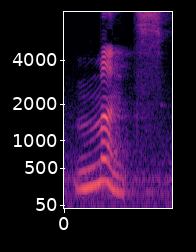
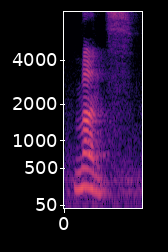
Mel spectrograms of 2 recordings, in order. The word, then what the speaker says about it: months: I do say is months months six months months so it looks like this it looks like there's just a TS at the end I don't pronounce the h months months make sure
